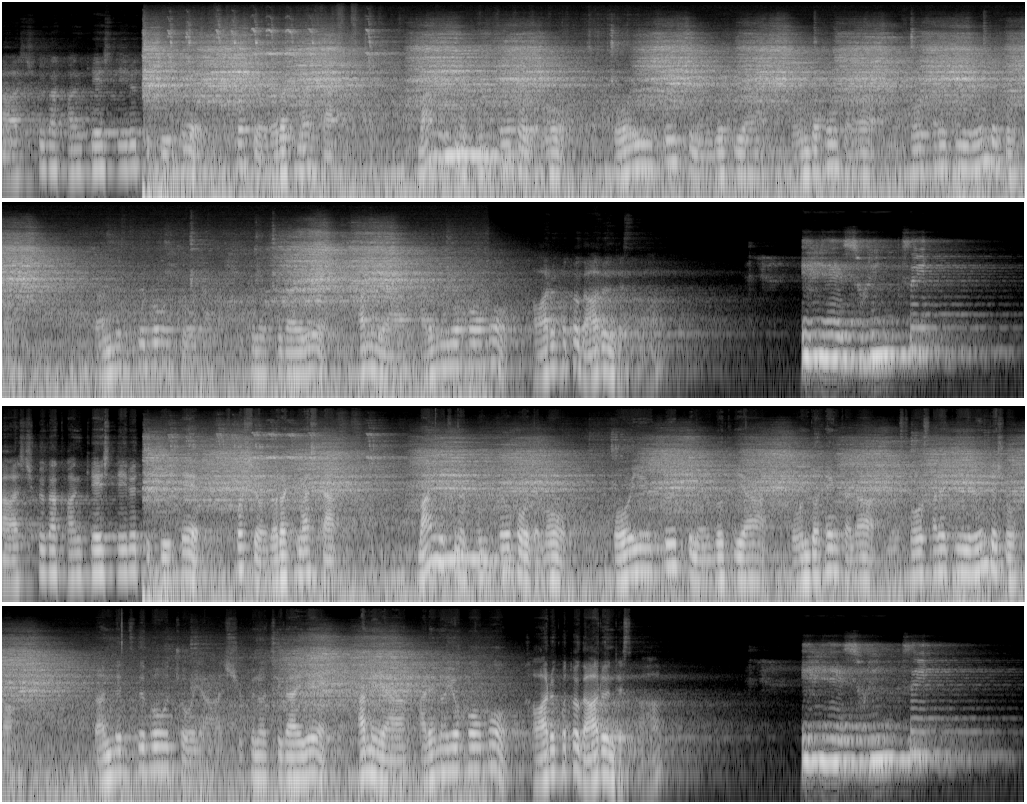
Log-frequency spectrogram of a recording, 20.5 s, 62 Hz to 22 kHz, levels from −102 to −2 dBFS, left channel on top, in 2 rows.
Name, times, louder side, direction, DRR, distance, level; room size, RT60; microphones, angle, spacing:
voice 1, 0.0-2.0 2.4-3.4 4.2-5.7 6.1-10.4 11.2-13.5 13.8-16.8, right 4 dB, 50° right, 10 dB, 0.3 m, -28 dB
Bird vocalization bird call bird song, 1.4-15.1, left 2 dB, 80° left, 3.3 m, -29 dB
voice 2, 4.3-5.1 18.2-19.5, left 1 dB, 30° left, -2 dB, 1.4 m, -27 dB
20.5 x 10.5 x 2.9 m, 2.4 s
head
